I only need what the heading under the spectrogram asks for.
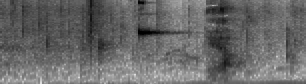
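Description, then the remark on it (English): A smoke detector gives a single short, shrill chirp between bits of talking and rustling. “And there goes the smoke detector again.”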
